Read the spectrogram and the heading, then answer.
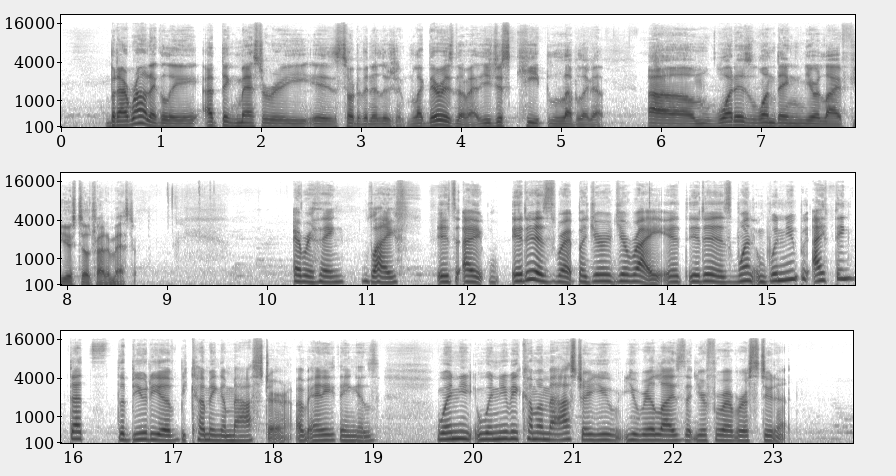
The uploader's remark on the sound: Recorded at VeeCon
